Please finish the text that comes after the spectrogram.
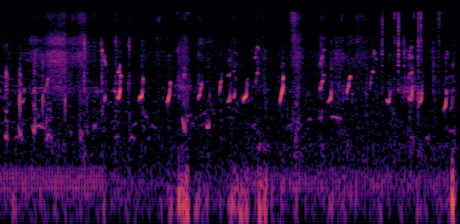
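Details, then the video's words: A Grey Francolin (dakhni teetar) gives short, sharp, high, piercing rising notes in a quick irregular series over a steady low rumble and murmuring background. "dakhni teetar sound"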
